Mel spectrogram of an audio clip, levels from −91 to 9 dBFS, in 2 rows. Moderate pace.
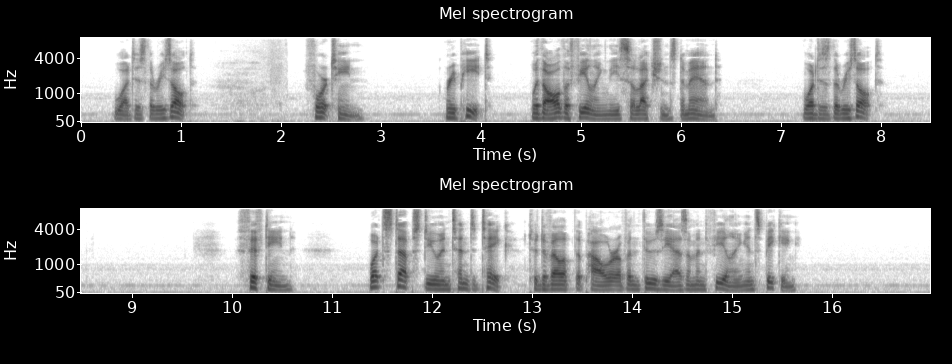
No: slow, 125 wpm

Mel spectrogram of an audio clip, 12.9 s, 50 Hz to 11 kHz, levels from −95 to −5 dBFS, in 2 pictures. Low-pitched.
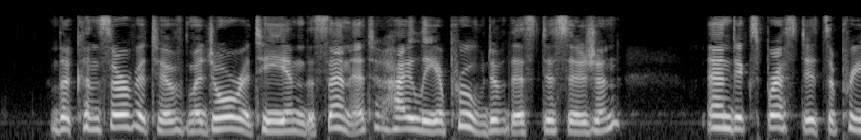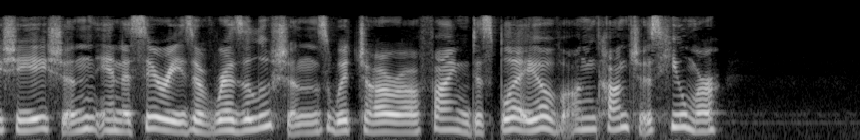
No: high, 220 Hz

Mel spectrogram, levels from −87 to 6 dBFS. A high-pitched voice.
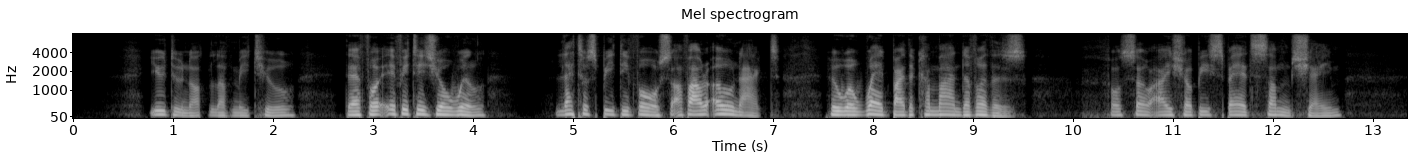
No: low, 120 Hz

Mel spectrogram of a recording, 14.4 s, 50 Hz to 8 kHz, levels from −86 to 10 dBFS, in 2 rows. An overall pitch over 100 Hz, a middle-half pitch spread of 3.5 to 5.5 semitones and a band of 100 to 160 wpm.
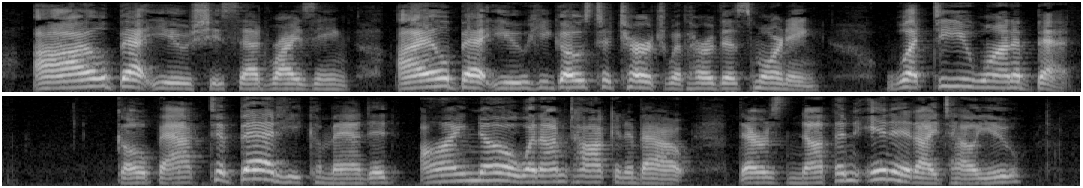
No: medium, 185 Hz; average, 4.5 semitones; average, 170 wpm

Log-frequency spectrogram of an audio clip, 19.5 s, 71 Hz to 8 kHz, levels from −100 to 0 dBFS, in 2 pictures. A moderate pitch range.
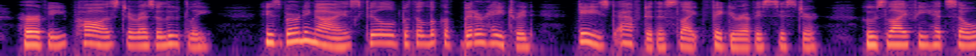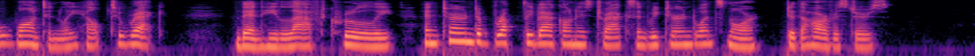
Yes: average, 3.8 semitones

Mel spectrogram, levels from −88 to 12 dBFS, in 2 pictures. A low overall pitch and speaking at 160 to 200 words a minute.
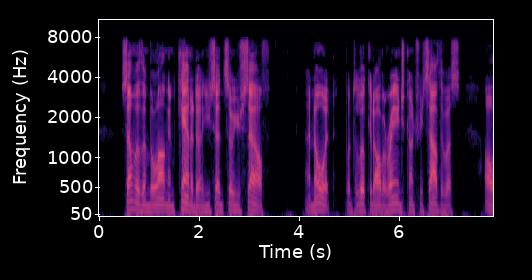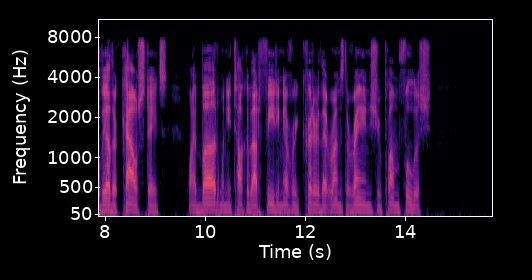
Yes: low, 100 Hz; average, 165 wpm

